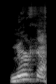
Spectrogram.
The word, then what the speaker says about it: Newark: anywhere because yeah because in Newark Ohio nurka high let me say it right America high in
